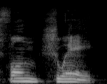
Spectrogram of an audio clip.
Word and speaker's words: feng shui: it correct leader so I looked it up and it is Fung Shui Fung Shui that's way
